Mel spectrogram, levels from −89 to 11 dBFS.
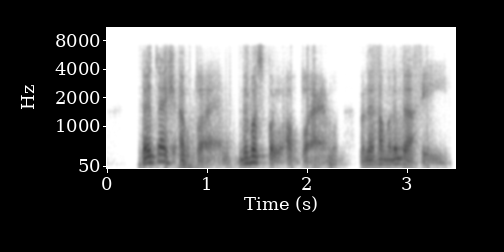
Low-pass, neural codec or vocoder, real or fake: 7.2 kHz; codec, 16 kHz, 0.5 kbps, X-Codec, HuBERT features, trained on general audio; fake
